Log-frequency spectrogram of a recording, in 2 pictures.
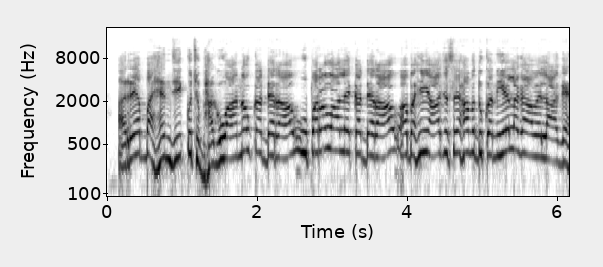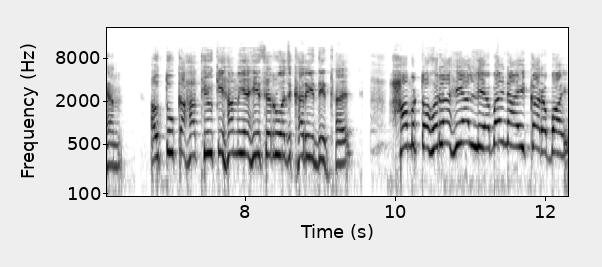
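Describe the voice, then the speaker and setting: A woman's cartoonish character voice, extremely high in pitch, with lively intonation at a moderate pace. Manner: gruff, argumentative.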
